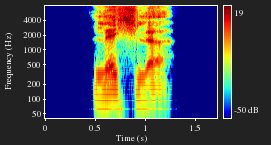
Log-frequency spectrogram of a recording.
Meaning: inflection of lächeln: 1. first-person singular present 2. singular imperative 3. first/third-person singular subjunctive I
- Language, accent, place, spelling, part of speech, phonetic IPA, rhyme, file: German, Germany, Berlin, lächle, verb, [ˈlɛçlə], -ɛçlə, De-lächle.ogg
